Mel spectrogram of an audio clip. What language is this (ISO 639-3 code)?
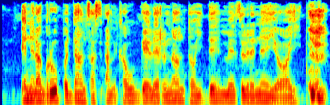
epo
